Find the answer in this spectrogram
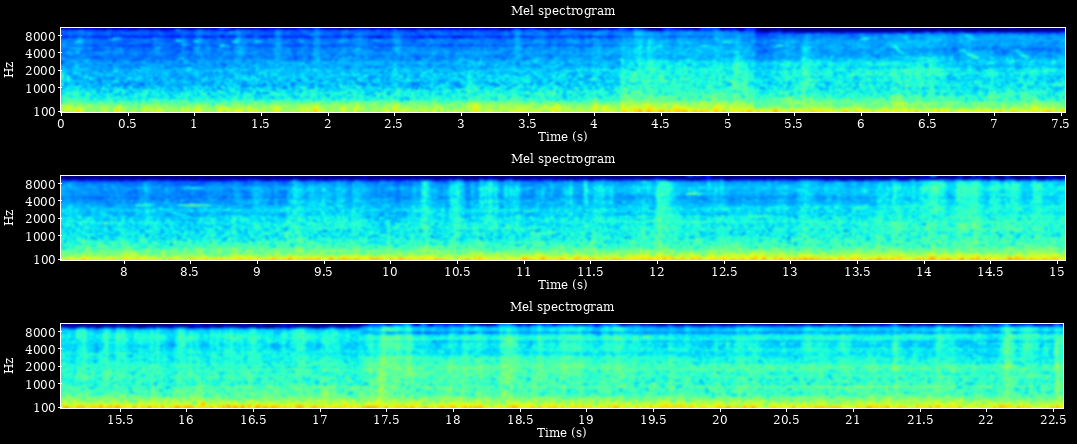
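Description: Passenger train running along the track, heard from aboard a coach: the wheels rumble on the rails with some clickety-clack, getting louder about four seconds in.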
